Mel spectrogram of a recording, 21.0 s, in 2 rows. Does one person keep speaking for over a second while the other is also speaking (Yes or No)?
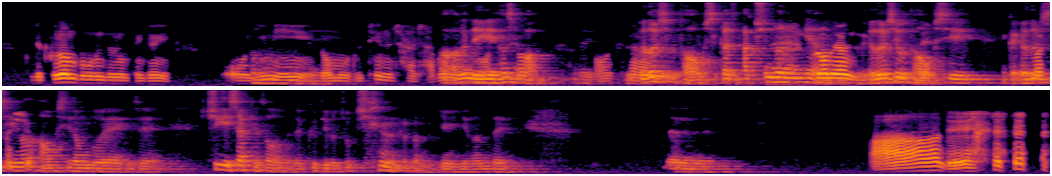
Yes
